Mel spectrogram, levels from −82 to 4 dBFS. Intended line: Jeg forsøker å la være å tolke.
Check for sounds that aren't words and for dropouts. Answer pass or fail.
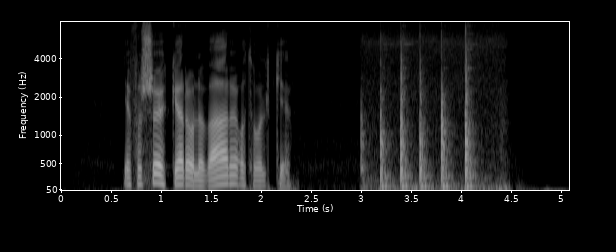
fail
